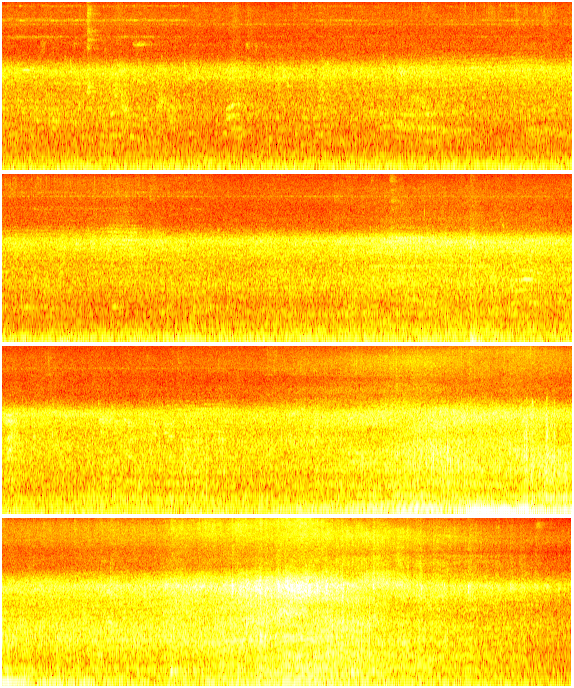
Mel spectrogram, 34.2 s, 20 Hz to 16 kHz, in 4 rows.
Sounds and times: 0.0s Traffic sound 34.1s
9.0s train passes through 34.1s

